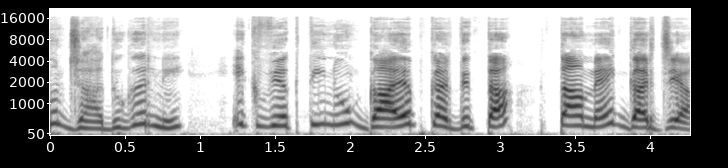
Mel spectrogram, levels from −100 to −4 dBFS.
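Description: Nothing in this speech recording points to a technical fault at any point, with the signal holding steady throughout.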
